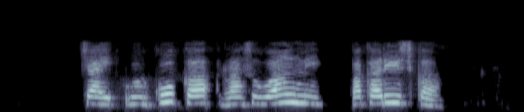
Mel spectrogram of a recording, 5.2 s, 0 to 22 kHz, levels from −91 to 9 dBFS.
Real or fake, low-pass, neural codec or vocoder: real; 5.4 kHz; none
